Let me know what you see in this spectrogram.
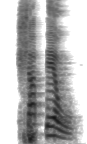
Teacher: No primeiro caso, chapéu, o E tem som de E, é aberto. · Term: ditongo aberto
